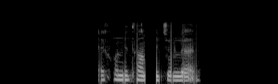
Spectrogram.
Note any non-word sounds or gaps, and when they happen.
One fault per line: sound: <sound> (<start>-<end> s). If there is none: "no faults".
sound: dropout (1.4-1.6 s)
